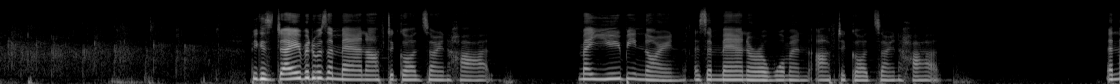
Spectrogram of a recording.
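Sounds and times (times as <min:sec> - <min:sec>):
audience clapping: 0:00.0 - 0:02.4
speech: 0:02.5 - 0:05.0, 0:05.8 - 0:09.5.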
